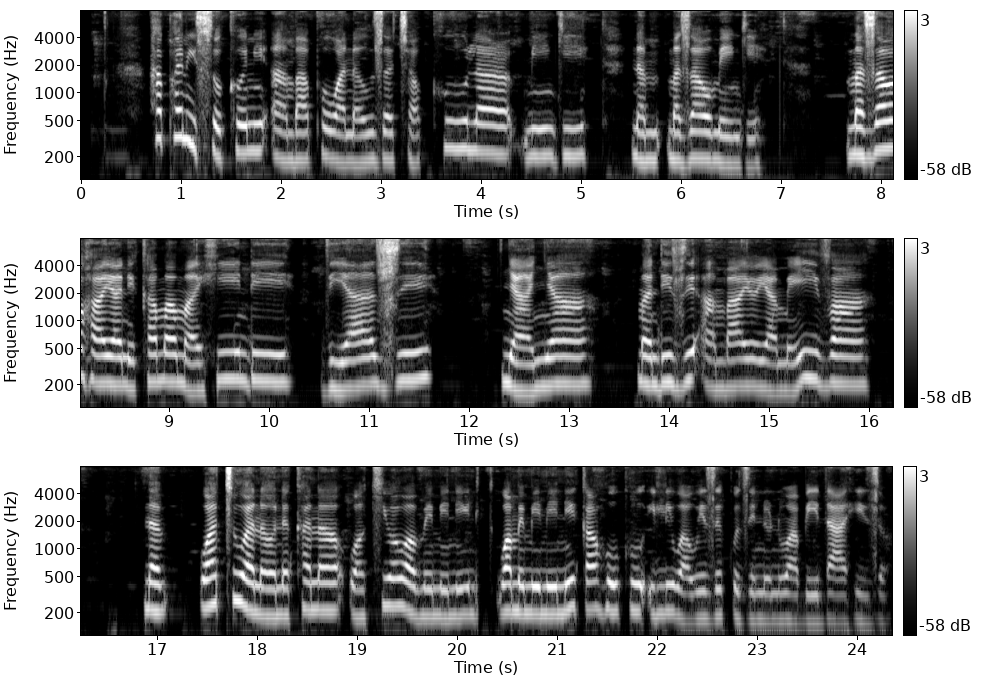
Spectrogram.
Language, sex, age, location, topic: Swahili, female, 25-35, Nakuru, finance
